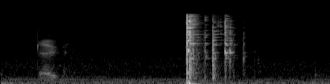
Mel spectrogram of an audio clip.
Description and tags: Axe Drop 1 Front
Dropping a heavy metal object to replicate the sound of an axe being dropped.
Axe, Clang, Clank, Drop, Metal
